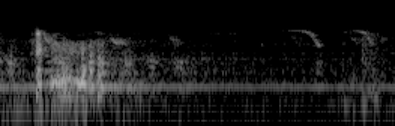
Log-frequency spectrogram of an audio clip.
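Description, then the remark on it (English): A baby chicken clucks in a short burst, followed by a few faint, high peeping chirps trailing off over a steady low hum, with no talking. “I thought there was another baby chicken.”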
